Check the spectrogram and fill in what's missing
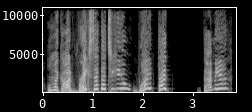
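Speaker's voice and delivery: high, loud retold shock; outraged disbelief. Lo learning who insulted Garrison, acting out outraged disbelief. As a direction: shriek it in mock outrage, ready for a fight. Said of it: "ready to fight Reich".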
